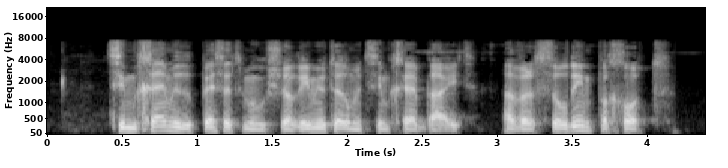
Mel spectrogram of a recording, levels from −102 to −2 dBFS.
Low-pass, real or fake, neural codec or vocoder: 7.2 kHz; real; none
